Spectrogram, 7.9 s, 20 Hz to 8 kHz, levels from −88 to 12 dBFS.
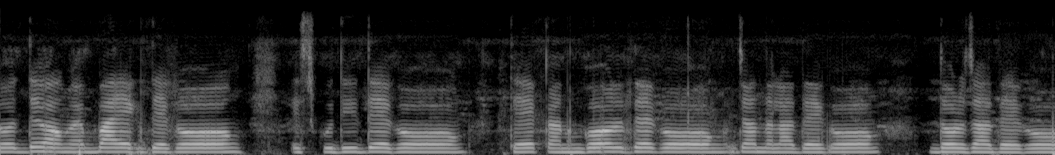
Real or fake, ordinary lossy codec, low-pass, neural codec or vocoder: fake; none; 7.2 kHz; vocoder, 44.1 kHz, 80 mel bands, Vocos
